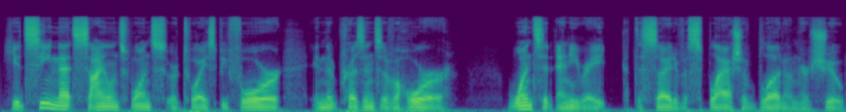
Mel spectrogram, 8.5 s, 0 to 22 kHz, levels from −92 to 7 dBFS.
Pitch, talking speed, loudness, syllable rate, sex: 85 Hz, 205 wpm, -20 LUFS, 5.3 syllables/s, male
